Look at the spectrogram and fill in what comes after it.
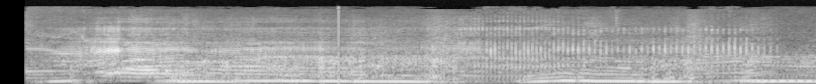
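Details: Wild lions, three males confronting a pride with cubs during a sunrise safari in August, roaring in a fight: deep, harmonic, drawn-out roaring snarls, each lasting over a second, rising and falling in pitch, almost continuous.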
